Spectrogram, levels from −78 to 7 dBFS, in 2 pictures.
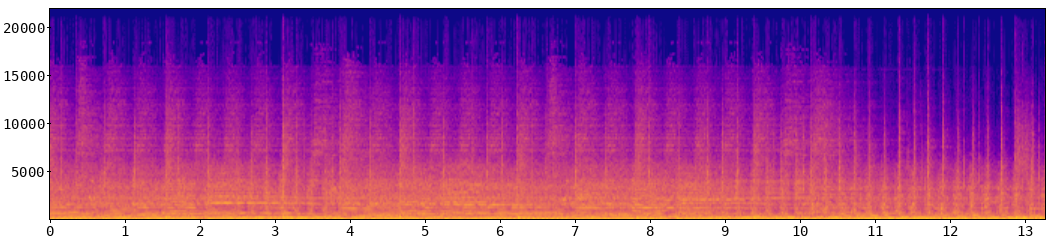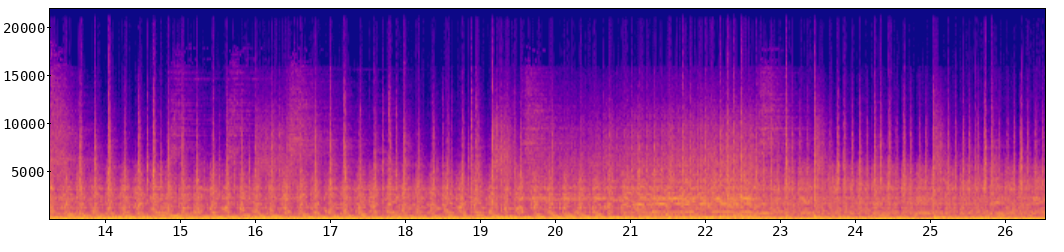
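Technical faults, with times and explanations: Throughout, hard clipping: the signal is driven about 3 dB past what the chain can pass, so the loudest peaks get sheared off flat, with something like one sample in twenty pushed past the chain's limit. Those squared-off tops throw extra harmonics way up the spectrum, which is why the louder moments pick up a gritty crackle and a bit of harsh edge, rather than a constant fuzz, since the overload is modest.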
